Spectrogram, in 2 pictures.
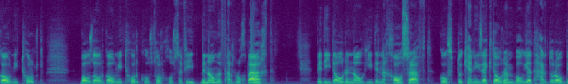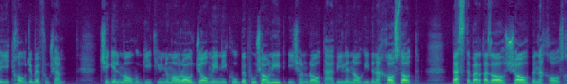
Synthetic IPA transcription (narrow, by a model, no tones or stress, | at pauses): nio | bɒːzɒːɾɡɒːniːt̪ʰoɾkʰosoɾxosḛfiːd̪̚be̞nɒːmefærːoχbæːχt̪ | b̥e̞d̪iːd̪ɒːɾenɒːɦiːd̪enæxɒːsɾæft̪ɡ̥oːft̪̚d̪̥okʰæniːzækʰd̪̥ɒːɾæmbɒːjæd̪hæ̰ɾd̪oɾɒːbe̞jekʰχɒːd͡ʒe̞be̞fɾuːʃæ̰m | t͡ʃʰe̞ɡe̞lmɒːɦoɡiːt̪ʰiːnomɒːɾɒːd͡ʒɒːmeniːkʰuːbe̞pʰuːʃɒːniːd̪iːʃɔnrɒːt̪ʰæhviːlenɒːɦiːd̪enæxːɒːsd̪ɒːd̪̥ | d̪̥æst̪ebæɾɢæzɒːʃɒːhbe̞næxːɒːs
